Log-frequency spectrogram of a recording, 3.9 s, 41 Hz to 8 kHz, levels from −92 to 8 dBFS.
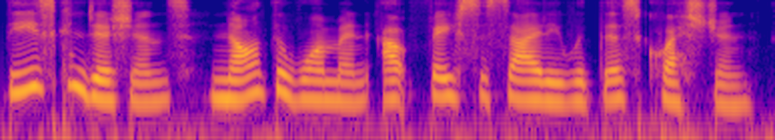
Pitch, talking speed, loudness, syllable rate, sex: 200 Hz, 125 wpm, -18 LUFS, 5.3 syllables/s, female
